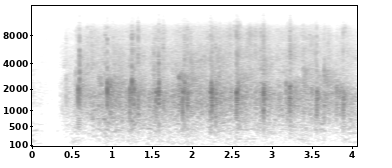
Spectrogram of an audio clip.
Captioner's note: audience applauds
